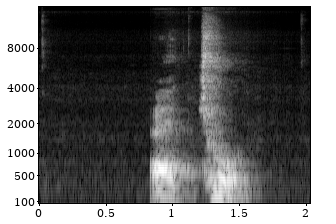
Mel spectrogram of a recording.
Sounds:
Sneeze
